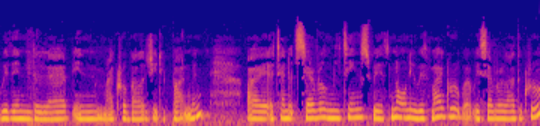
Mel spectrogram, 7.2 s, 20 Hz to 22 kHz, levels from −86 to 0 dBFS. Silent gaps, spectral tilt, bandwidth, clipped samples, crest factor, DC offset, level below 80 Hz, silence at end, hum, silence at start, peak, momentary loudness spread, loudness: none; -6 dB/octave; 11.5 kHz; under 0.1%; 12 dB; under 0.1%; -44 dBFS; 0 s; none; 0 s; -8 dBFS; 5 LU; -20 LUFS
